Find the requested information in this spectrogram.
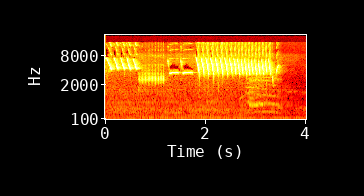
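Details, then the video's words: Canary, a Belgian singing canary, singing a fast varied song: high rapid trills, a lower buzzy trill, clear whistled notes, then a long bright rapid trill and a short low whistle, faint low hum behind. "The belgian singing canary"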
